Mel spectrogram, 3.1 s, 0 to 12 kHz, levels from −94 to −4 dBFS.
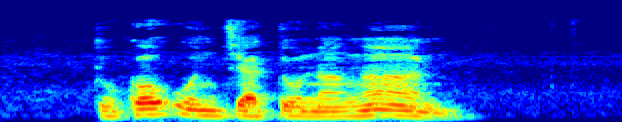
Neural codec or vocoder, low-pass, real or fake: none; 7.2 kHz; real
